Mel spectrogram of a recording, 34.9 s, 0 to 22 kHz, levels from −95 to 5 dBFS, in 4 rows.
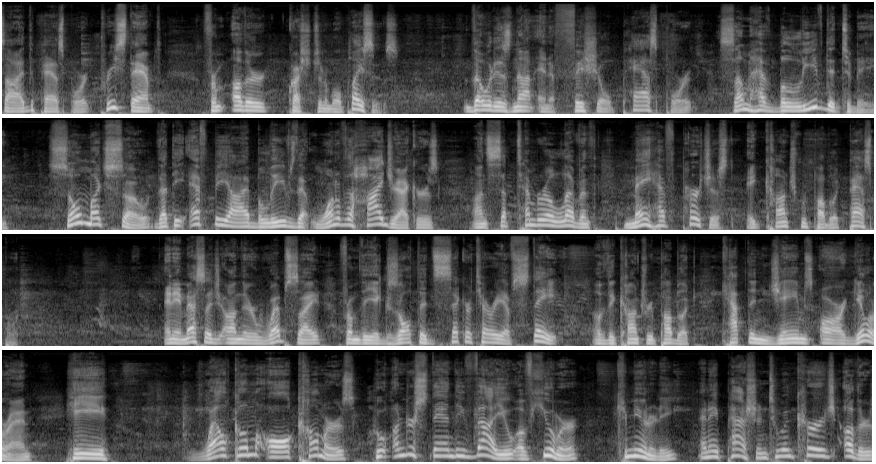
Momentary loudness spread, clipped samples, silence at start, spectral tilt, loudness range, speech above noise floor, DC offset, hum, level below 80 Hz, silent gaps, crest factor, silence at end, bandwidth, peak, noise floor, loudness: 11 LU; under 0.1%; 0 s; -6 dB/octave; 3 LU; 34 dB; under 0.1%; none; -42 dBFS; none; 14 dB; 0 s; 20 kHz; -6 dBFS; -54 dBFS; -21 LUFS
